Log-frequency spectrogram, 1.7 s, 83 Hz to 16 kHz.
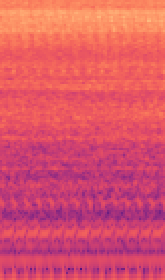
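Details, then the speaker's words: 1998 Volvo V70 that cranked with spark but would not start (injectors not firing) despite new fuel pump, fuel pump relay and injector relay; fixed by reseating a loose connector near the battery; steady even idle, no knocks or misses. "well I just fiddled around with it um and put it back together and um it fired right up"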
